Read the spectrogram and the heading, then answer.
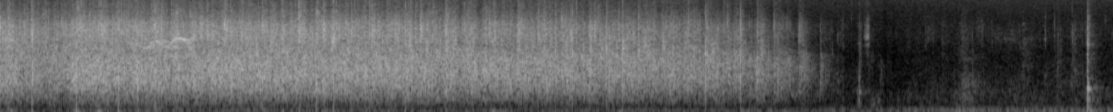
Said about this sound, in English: Please applaud the degree recipients of the college.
